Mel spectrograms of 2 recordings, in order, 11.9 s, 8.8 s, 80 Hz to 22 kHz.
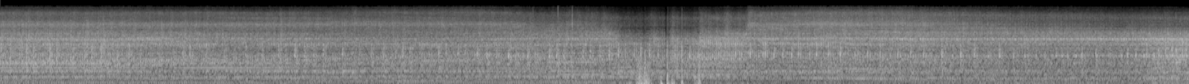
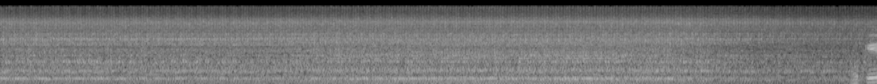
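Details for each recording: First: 2009 Toyota Alphard ANH20, 2AZ-FE engine: harsh, gravelly rattle from below the engine near the oil pan at idle in neutral, worst on cold morning starts and easing when warm; balancer shaft worn with play at gear no. 1. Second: Toyota Alphard 2AZ-FE, after replacing a worn balancer shaft with play at gear no. 1, which caused a rough noise from around the oil pan worst at cold morning start: restarted engine now idles smoothly, steady even hum, no knock.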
